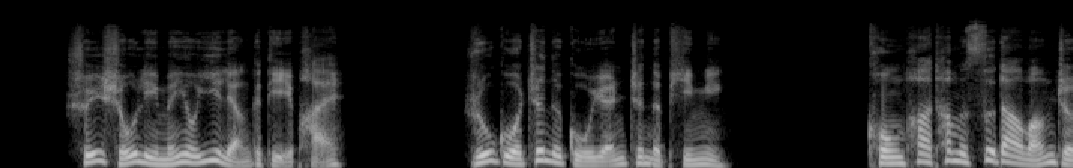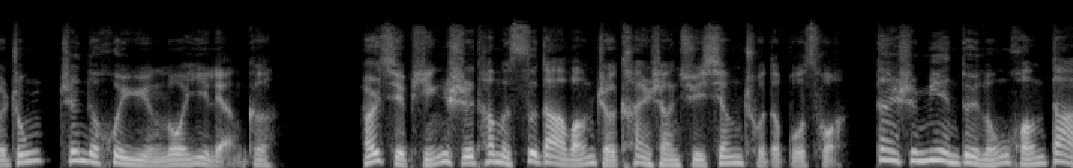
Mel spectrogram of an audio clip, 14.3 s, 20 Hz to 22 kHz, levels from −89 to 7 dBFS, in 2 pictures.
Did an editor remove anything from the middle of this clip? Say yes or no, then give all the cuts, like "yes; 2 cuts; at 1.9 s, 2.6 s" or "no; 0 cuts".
yes; 1 cut; at 12.9 s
